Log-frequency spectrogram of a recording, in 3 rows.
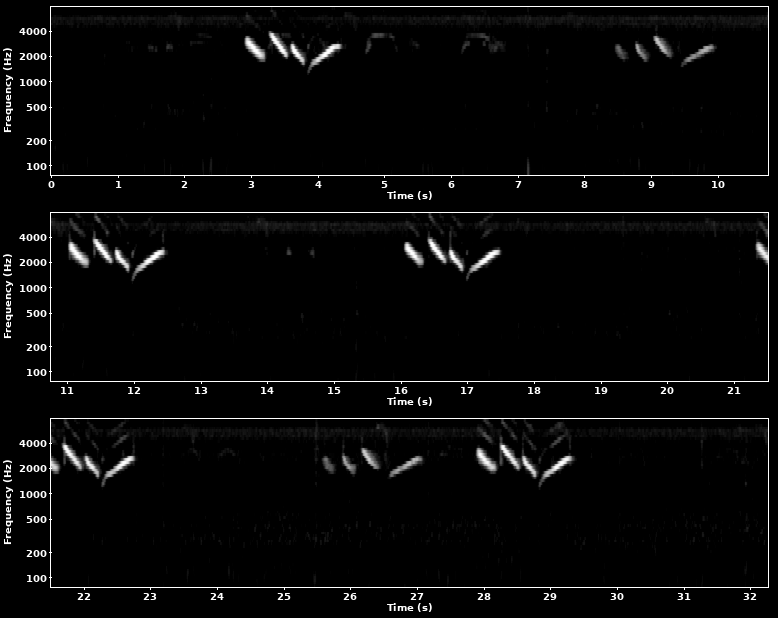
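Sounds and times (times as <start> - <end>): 
steady hiss: 0.0 - 32.2
green-winged saltator song: 3.0 - 5.0, 8.5 - 10.0, 11.0 - 12.6, 16.1 - 17.6, 21.4 - 22.8, 25.6 - 27.2, 27.9 - 29.4.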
